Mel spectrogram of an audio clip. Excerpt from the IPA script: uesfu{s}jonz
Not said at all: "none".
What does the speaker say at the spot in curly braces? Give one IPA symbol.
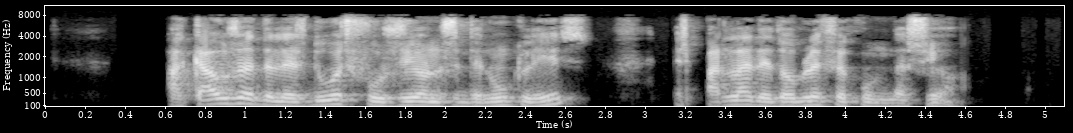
z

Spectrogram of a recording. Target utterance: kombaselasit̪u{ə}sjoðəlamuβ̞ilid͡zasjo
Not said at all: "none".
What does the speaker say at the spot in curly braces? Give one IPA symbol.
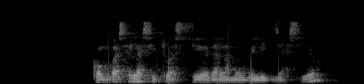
a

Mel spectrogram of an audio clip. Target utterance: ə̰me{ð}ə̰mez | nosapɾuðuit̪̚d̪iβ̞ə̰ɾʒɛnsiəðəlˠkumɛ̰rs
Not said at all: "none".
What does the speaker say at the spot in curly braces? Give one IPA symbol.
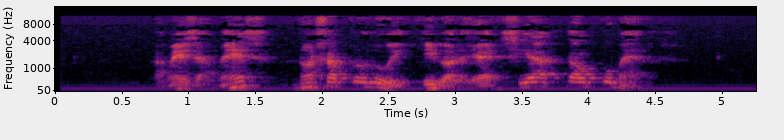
z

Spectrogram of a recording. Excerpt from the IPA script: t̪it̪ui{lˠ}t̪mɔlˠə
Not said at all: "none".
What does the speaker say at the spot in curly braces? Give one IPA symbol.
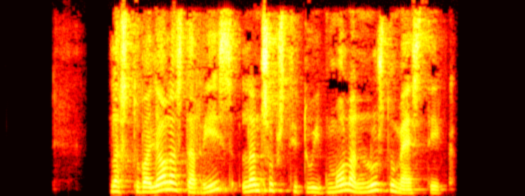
none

